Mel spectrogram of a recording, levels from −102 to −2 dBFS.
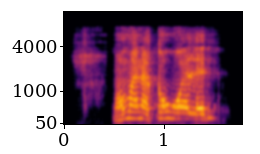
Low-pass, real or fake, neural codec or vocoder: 7.2 kHz; fake; codec, 16 kHz, 4.8 kbps, FACodec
